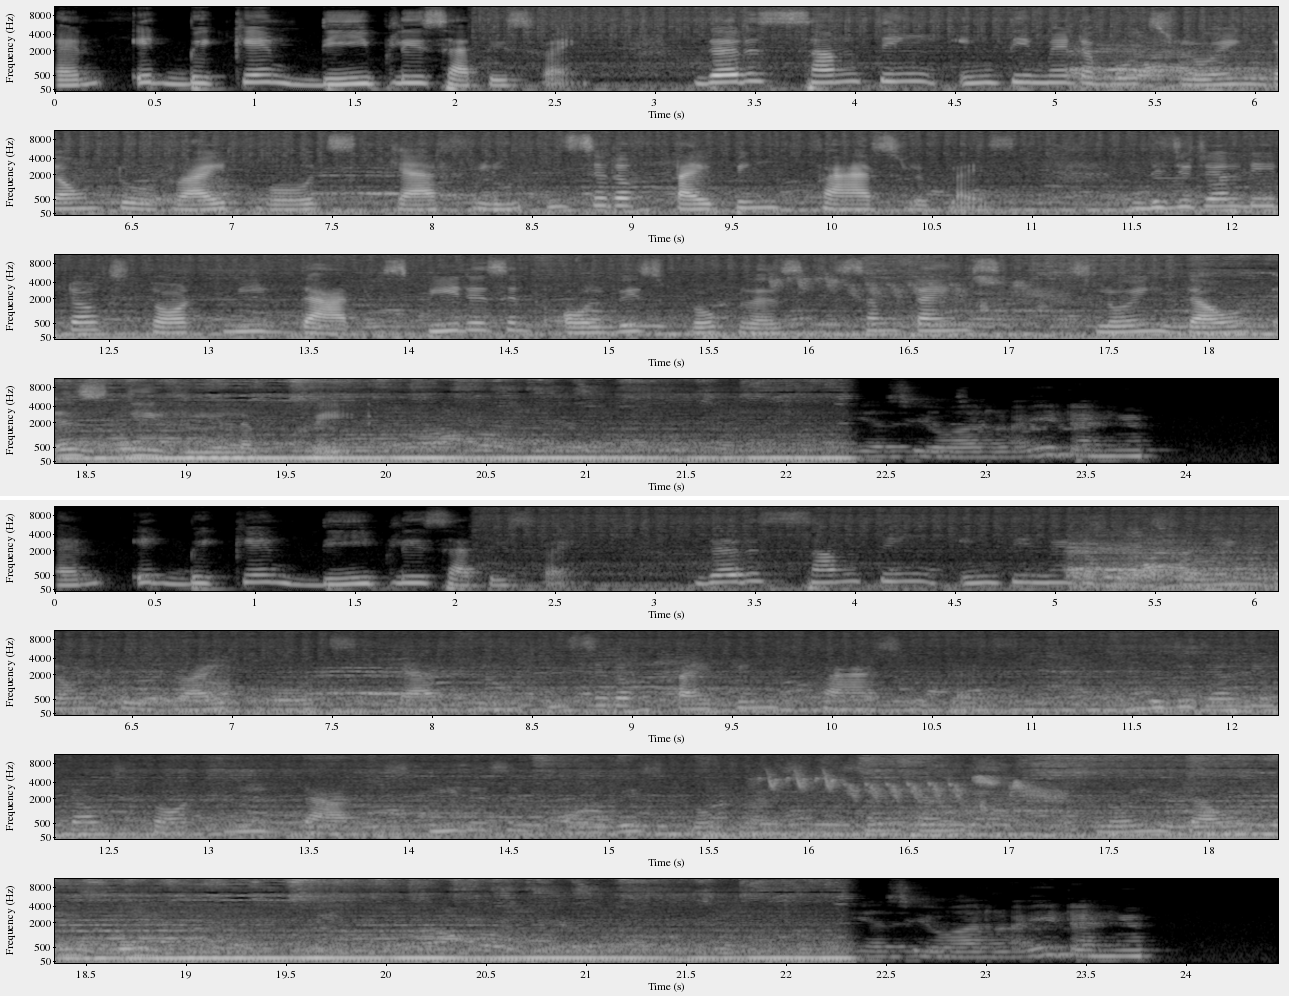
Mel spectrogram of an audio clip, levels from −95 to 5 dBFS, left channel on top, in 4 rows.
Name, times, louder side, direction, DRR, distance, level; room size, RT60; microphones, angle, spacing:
voice 1, 0.0-2.6 2.9-10.8 11.1-16.9 17.3-19.8, left 8 dB, 90° left, 0.3 m, -35 dB
sound 1, 2.1-17.9, left 4 dB, 40° left, 0.8 m, -49 dB
sound 2, 5.0-22.3, right 1 dB, 30° right, 1.3 m, -35 dB
sound 3, 15.7-21.6, right 7 dB, 55° right, 0.6 m, -46 dB
voice 2, 22.3-23.8, right 1 dB, 15° right, 0.5 m, -45 dB
3.7 x 2.1 x 3.7 m
head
